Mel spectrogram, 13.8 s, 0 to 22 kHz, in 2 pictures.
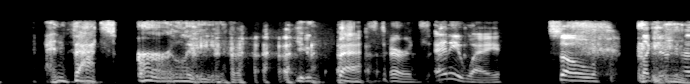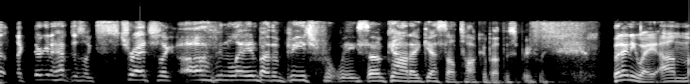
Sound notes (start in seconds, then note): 1.6 laugh; 2.0 cough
